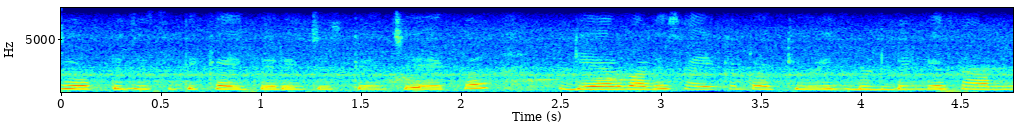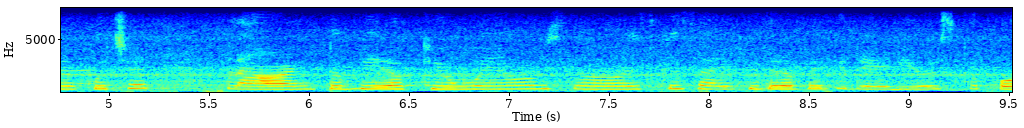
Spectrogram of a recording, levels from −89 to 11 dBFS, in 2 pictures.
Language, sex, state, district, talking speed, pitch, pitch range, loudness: Hindi, female, Bihar, Purnia, 120 wpm, 300 Hz, 285-315 Hz, -18 LUFS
